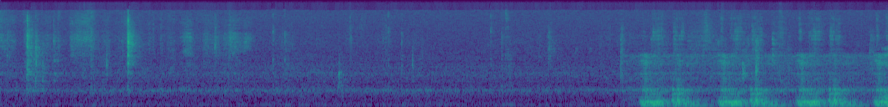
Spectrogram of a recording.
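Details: Atrial septal defect murmur: after quiet room noise, a heart recording plays rhythmic low thuds blurred by a rough murmur, with a slight lag.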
